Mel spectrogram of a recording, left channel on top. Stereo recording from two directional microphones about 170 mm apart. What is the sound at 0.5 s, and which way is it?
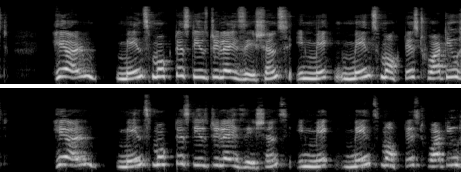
Speech, 50° left (ahead or behind).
